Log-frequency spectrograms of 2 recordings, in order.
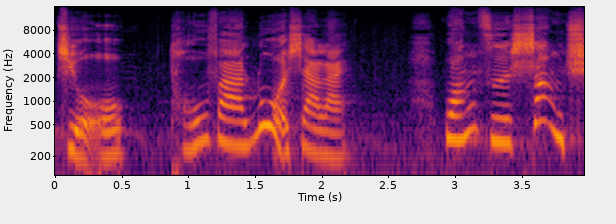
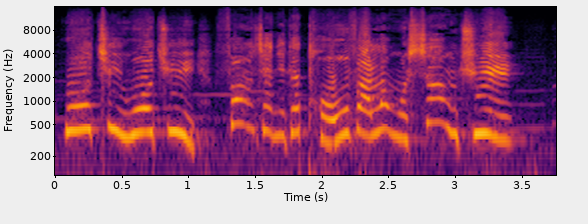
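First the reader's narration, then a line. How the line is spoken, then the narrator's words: Calling out. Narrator (Chinese): 叫道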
